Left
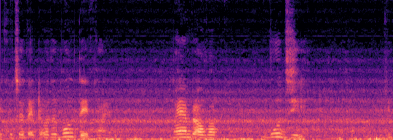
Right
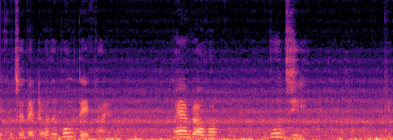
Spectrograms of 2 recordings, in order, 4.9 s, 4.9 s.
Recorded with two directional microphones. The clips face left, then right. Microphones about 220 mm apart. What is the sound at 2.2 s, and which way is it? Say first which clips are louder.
Speech: right 1 dB; 20° right (ahead or behind).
